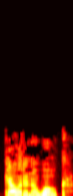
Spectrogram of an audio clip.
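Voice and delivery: usual speaking voice

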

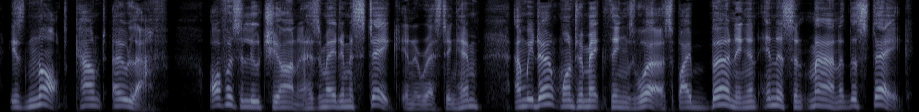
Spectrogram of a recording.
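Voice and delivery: high, firm pleading; earnest boy. Acted. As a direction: defend the innocent man. Klaus defends Jacques.

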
